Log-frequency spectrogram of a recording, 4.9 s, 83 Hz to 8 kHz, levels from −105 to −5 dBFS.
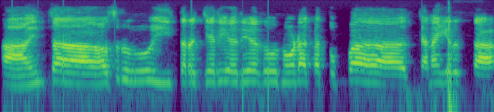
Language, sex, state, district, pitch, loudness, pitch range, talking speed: Kannada, male, Karnataka, Chamarajanagar, 145 Hz, -23 LUFS, 135-150 Hz, 120 wpm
